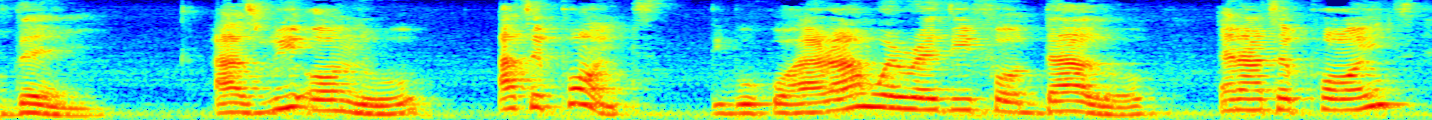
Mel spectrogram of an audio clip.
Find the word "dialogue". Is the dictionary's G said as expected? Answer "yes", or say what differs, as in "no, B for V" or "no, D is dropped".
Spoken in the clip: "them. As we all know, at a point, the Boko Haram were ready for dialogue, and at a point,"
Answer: no, G is dropped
